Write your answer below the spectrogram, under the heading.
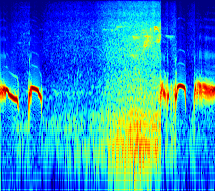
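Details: Female spotted dove recorded as a trapping lure: the tail of one cooing phrase with a falling note, a quiet gap with faint high bird chirps, then a new phrase of short hooked coos.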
